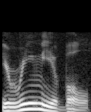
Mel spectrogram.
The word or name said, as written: irremeable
